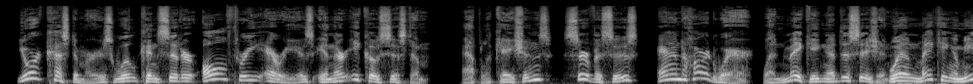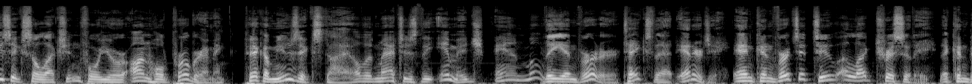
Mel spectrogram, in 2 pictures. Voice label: English American e-learning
